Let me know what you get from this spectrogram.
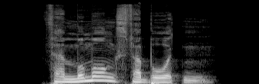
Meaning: dative plural of Vermummungsverbot
- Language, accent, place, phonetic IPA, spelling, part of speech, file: German, Germany, Berlin, [fɛɐ̯ˈmʊmʊŋsfɛɐ̯ˌboːtn̩], Vermummungsverboten, noun, De-Vermummungsverboten.ogg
